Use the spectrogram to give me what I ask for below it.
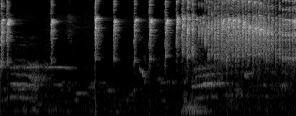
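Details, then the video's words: Lovebirds give sharp, shrill chirps at an uneven pace, then break into a rapid, continuous high chatter, with faint lower sounds underneath. "Love Birds Chirping Sound"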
